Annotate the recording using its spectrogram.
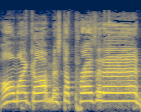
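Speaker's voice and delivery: thrilled, very high-pitched, slow, drawn-out excited voice. Retelling Short Round meeting the President: imitating Short Round, excited. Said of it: "That's how he sounds".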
